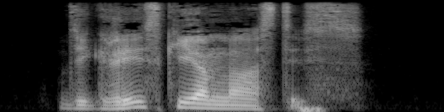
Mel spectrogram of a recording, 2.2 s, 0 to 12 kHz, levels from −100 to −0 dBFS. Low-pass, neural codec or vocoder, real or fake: 10.8 kHz; codec, 24 kHz, 0.9 kbps, WavTokenizer, medium speech release version 2; fake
